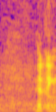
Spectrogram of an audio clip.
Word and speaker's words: Pithing: have a for suggest for Tacoma but uh pithing needle is pronounced pit pit pit like myth yes Cardona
